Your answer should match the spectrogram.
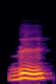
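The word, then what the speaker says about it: the: Vowel এই দুটিও থাকে, তাহলে আমরা এর উচ্চারণটা দি করব।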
